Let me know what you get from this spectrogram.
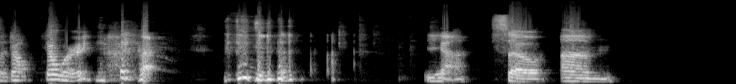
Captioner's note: laughs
